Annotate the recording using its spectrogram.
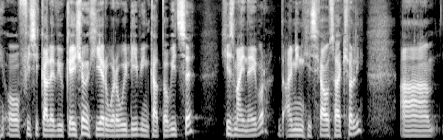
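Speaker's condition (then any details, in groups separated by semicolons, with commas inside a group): No condition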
